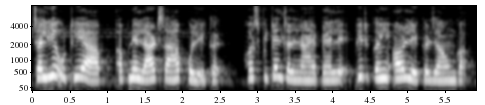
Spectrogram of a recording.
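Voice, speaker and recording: A woman voicing a calm but firm young husband in an audio story, speaking patiently and gently sternly. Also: high voice, moderate pace, close to an everyday voice. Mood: firm, caring.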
